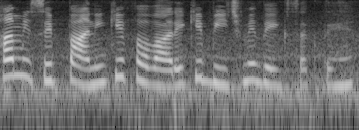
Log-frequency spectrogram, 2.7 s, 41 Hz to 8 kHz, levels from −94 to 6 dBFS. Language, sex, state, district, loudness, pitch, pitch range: Hindi, female, Bihar, Gopalganj, -21 LUFS, 265 Hz, 240-300 Hz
